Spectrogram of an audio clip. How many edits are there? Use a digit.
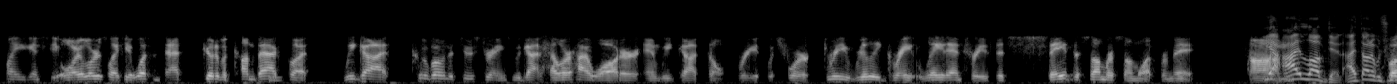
1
